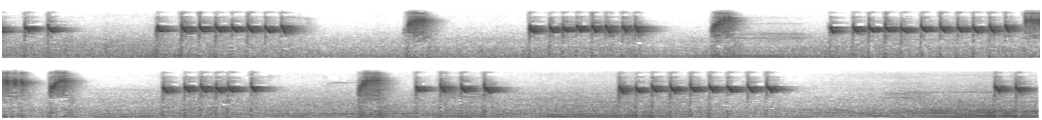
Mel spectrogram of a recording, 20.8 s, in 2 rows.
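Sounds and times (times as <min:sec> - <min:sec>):
White-rumped shama song: 0:00.0 - 0:00.9, 0:01.5 - 0:03.2, 0:04.0 - 0:04.5, 0:05.2 - 0:11.3, 0:12.0 - 0:15.6, 0:16.5 - 0:18.4, 0:20.3 - 0:20.7.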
